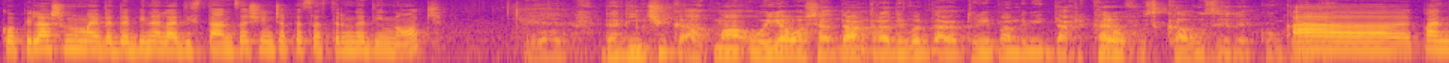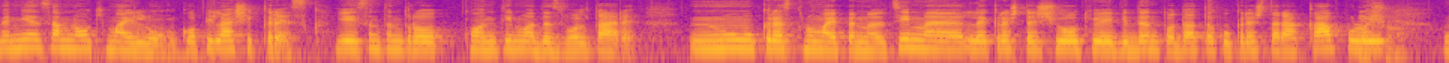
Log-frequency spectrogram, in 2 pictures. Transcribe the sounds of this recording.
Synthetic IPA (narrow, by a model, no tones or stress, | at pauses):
ko̞pilaʃunumajve̞d̪e̞bine̞lad̪ist̪ant̪səʃiɨnt͡ʃe̞pe̞səst̪ɾɨŋɡəd̪ino̞kʲ | wawd̪ad̪int͡ʃe̞kaakumaojawaʃad̪aɨnt̪ɾad̪e̞vərd̪aɡt̪oɾiepand̪e̞mijed̪a̰kaɾeawfo̞st̪̚kʰauze̞le̞̰ko̞ŋkɾ | pand̪e̞mijeɨnseamnəo̞kʲmajluŋɡko̞pilaʃikɾe̞skje̞jsunt̪ɨnt̪ɾo̞ko̞nt̪inuəd̪e̞zvo̞lt̪aɾe̞̰ | nukɾe̞sknumajpe̞nəlt̪sime̞le̞kɾe̞ʃt̪e̞ʃio̞kʲue̞vid̪e̞nt̪o̞d̪at̪əkukɾe̞ʃt̪e̞ɾeakapuluja̰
